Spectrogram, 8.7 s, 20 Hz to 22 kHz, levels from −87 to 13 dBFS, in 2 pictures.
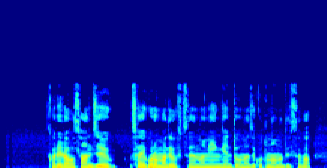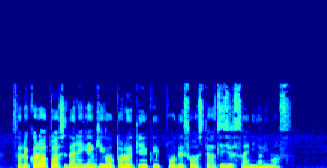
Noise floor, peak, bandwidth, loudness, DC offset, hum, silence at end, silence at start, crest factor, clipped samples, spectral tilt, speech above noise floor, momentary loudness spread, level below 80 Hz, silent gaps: -60 dBFS; -6 dBFS; 11.5 kHz; -25 LUFS; under 0.1%; none; 0.5 s; 0.65 s; 20 dB; under 0.1%; -6 dB/octave; 35 dB; 9 LU; -72 dBFS; none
